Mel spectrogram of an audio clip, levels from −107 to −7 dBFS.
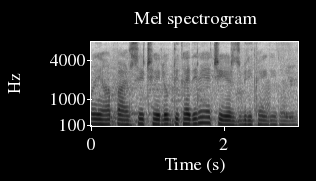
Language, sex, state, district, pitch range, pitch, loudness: Hindi, female, Uttar Pradesh, Varanasi, 145-165 Hz, 160 Hz, -22 LUFS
